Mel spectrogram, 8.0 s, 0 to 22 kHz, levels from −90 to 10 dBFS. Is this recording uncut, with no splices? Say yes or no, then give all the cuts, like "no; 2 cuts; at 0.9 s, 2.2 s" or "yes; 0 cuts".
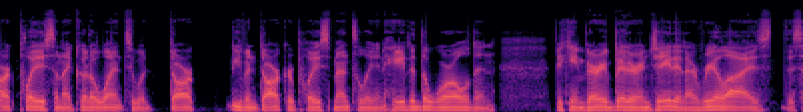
yes; 0 cuts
